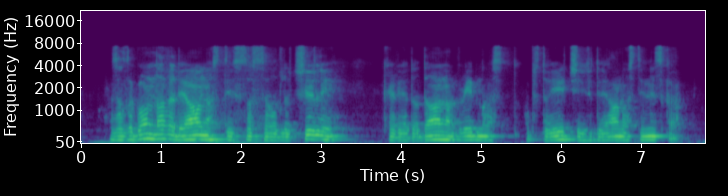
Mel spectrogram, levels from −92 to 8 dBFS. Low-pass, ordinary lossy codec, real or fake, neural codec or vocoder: 7.2 kHz; none; fake; codec, 16 kHz, 4 kbps, X-Codec, HuBERT features, trained on general audio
